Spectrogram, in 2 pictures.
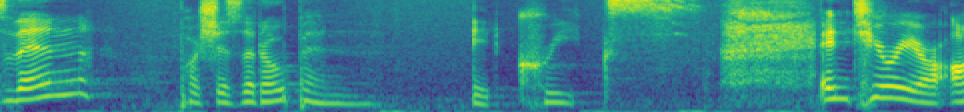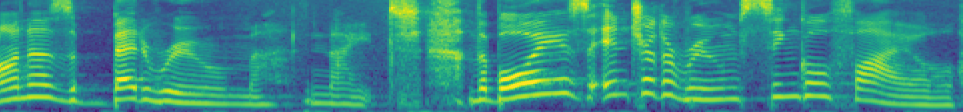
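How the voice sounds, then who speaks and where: A woman reading the stage directions at a live table read in a measured, dramatic way. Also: fairly high pitch.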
